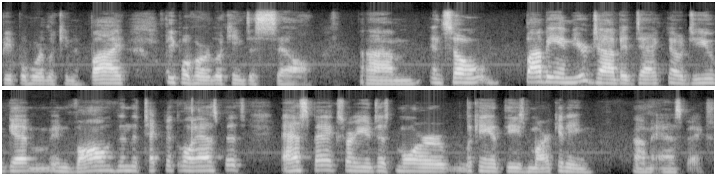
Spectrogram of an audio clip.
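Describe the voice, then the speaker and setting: With ordinary pitch variation, a man talks at a moderate pace and a fairly high pitch. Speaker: real estate agent and show host. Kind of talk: panel discussion. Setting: video call. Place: home room. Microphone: headset.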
